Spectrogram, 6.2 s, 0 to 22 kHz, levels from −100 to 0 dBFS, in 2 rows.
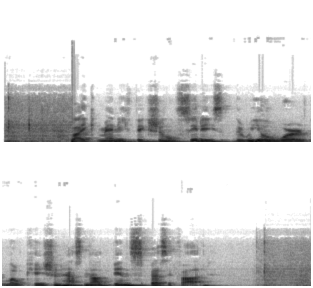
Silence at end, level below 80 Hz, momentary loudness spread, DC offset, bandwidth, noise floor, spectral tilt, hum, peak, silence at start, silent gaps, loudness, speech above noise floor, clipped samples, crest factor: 0 s; -54 dBFS; 14 LU; under 0.1%; 9.2 kHz; -38 dBFS; -6 dB/octave; none; -2 dBFS; 0 s; none; -16 LUFS; 23 dB; under 0.1%; 16 dB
